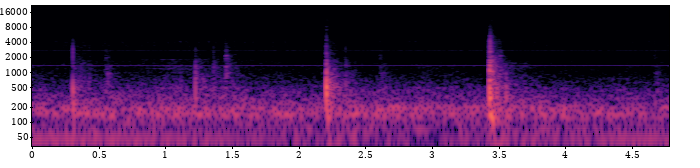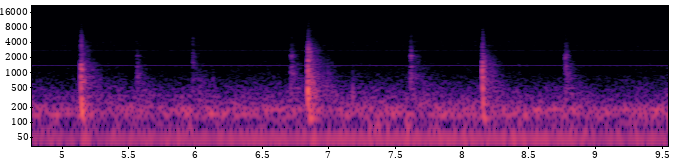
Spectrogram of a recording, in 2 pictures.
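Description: Slow footsteps on a hard floor: sharp clicks at an uneven pace, a louder step every second and a half or so with fainter ticks between, over a low steady hum.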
